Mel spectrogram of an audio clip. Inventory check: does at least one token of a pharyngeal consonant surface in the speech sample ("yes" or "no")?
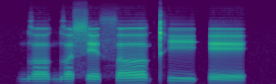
no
